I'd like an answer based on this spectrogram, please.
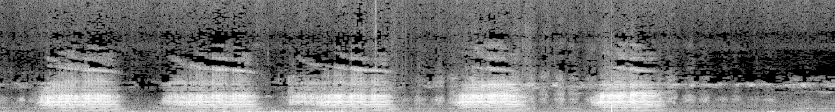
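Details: American bullfrog in a natural setting: a loud series of five deep, resonant, harmonic croaks, each roughly a second long, coming every one to one and a half seconds, with light background noise.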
